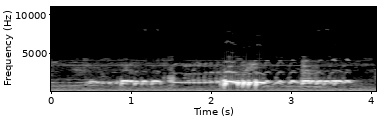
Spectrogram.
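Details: Local zebra dove singing quickly and loudly with a clear tone, a lure to set other doves singing; rippling coos build into one loud trilled burst, followed by further evenly spaced rolling notes.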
